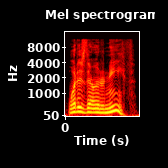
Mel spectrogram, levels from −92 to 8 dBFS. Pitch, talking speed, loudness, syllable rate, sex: 175 Hz, 215 wpm, -17 LUFS, 6.6 syllables/s, male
